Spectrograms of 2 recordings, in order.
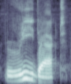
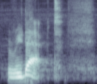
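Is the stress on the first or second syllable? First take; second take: first; second. First: The stress is on the first syllable. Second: The stress is on the second syllable. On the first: The speaker calls it wrong. "it's not redact" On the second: The speaker calls it right. "The stress is on the second syllable"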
